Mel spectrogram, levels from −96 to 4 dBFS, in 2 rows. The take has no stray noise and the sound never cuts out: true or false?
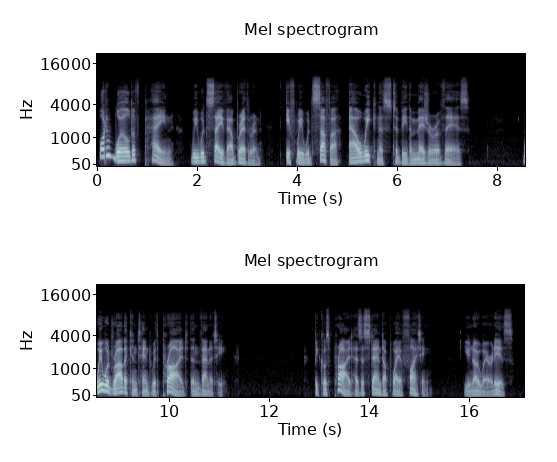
true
